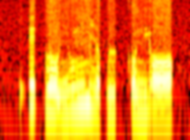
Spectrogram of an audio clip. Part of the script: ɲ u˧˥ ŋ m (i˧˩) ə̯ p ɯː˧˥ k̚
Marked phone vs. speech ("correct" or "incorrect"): correct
